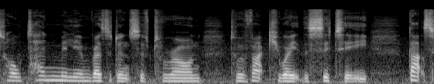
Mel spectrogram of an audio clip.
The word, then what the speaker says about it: Tehran: Right, so let's start with her mispronouncing Tehran as Tehran, and then she mispronounces imminent as imminent.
